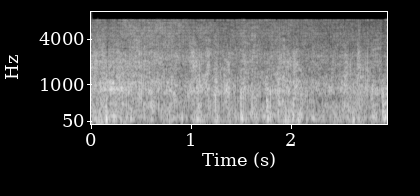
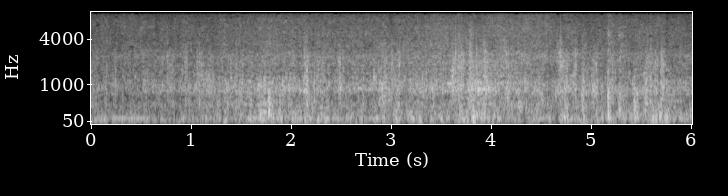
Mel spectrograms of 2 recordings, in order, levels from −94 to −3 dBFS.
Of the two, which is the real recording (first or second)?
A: second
